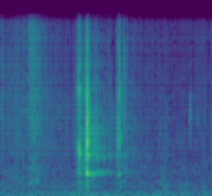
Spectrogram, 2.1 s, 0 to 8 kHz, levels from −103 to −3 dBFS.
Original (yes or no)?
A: no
